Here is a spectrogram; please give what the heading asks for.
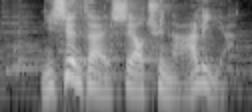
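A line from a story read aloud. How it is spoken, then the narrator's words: Cold, grave question. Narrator (Chinese): 他的大老婆严氏一脸凝重，冷冷地询问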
